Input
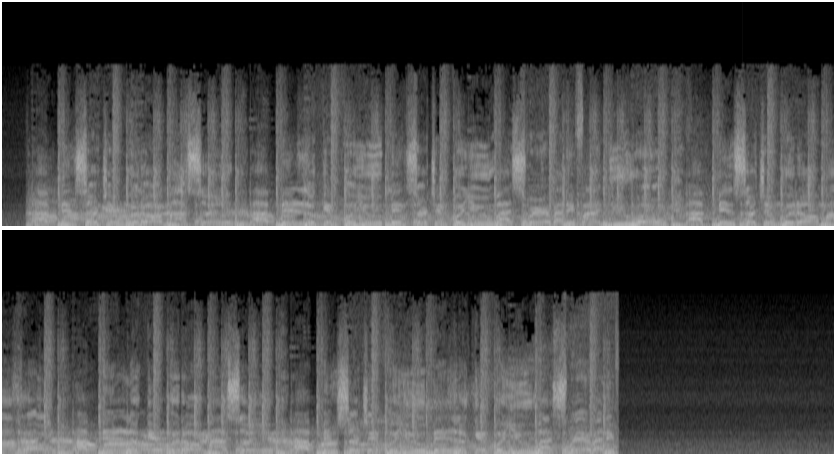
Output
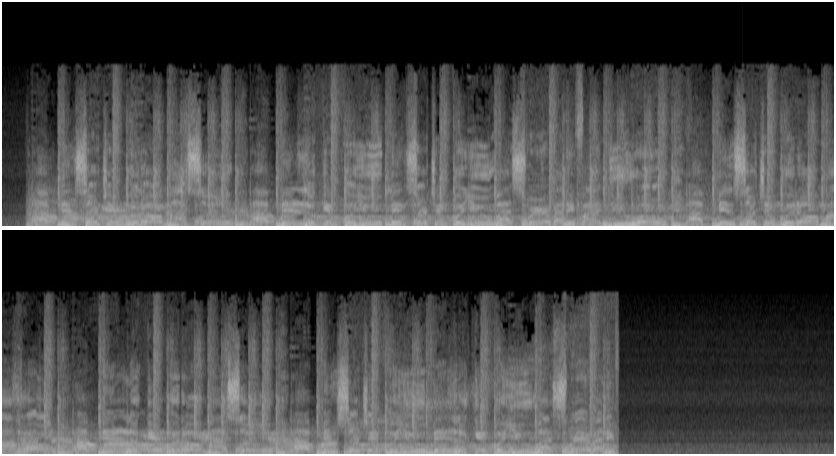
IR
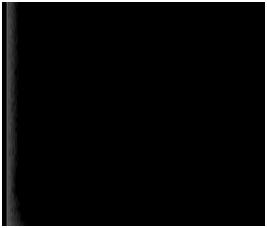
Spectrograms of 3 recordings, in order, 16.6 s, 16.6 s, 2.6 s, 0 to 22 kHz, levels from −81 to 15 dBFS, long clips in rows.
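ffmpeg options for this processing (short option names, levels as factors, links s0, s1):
-af "bandreject=f=1300:w=5.3"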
